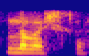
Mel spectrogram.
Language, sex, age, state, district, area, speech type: Hindi, male, 18-30, Rajasthan, Bharatpur, urban, conversation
